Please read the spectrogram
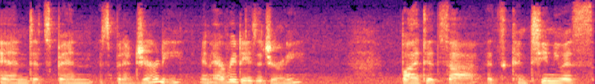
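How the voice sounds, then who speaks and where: Over noticeable background noise, a woman speaks with a very deep, low pitch and lively intonation. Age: 40s. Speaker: entrepreneur and speaker. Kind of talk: interview testimony. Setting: call.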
